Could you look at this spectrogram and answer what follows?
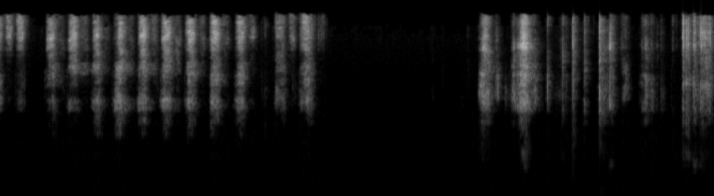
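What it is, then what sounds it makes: Soap bar being shaved with a knife. A metal craft knife cuts and shaves the surface of a small, round, solid white soap disc held in the hand, making crisp, crumbly scraping strokes that sound bright and high with almost no low end. A quick series of short strokes runs for about four seconds, then two seconds of silence, then another burst of louder, denser shaving.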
